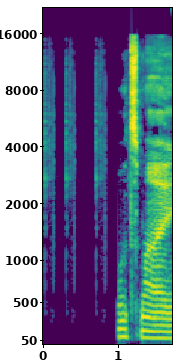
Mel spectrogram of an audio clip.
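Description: A man talks into a microphone close by.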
